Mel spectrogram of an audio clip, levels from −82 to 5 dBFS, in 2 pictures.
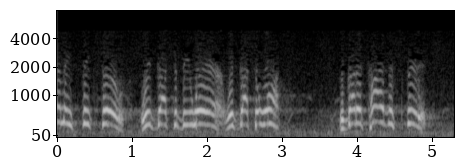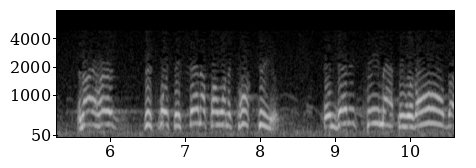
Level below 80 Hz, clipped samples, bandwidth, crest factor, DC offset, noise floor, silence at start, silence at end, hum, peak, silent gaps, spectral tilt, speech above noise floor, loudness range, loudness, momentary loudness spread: -50 dBFS; under 0.1%; 5 kHz; 14 dB; under 0.1%; -46 dBFS; 0 s; 0 s; none; -10 dBFS; none; -12 dB/octave; 23 dB; 2 LU; -24 LUFS; 7 LU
